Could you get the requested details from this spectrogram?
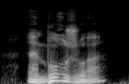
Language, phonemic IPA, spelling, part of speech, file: French, /buʁ.ʒwa/, bourgeois, adjective / noun, Fr-bourgeois.ogg
- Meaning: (adjective) bourgeois; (noun) 1. A member of the middle class 2. an inhabitant of a town or city 3. someone who belongs to neither the aristocratic, clerical, nor military classes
